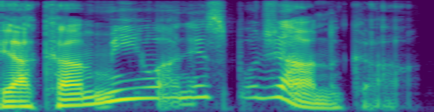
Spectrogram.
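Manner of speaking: high-pitched mock delight; pointedly aloud. A narrator's reading. Detective greets the man he caught, pointedly aloud. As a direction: lift the pitch with exaggerated pleasure. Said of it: "powiedział głośno detektyw Pozytywka".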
